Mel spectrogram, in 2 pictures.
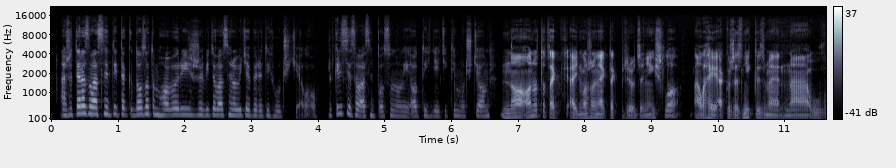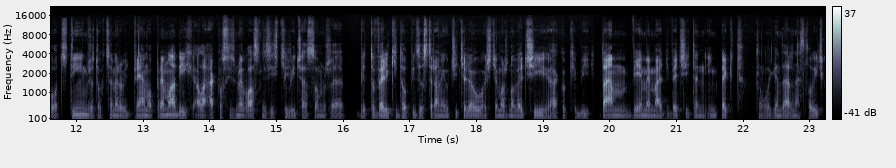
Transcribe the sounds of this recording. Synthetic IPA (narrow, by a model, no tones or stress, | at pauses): ʔaʒɛt̪ɛɾazʋlasɲɛt̪it̪aɡd̪ɔzɔt̪ɔmɦɔʋɔɾiːʒʒɛʋit̪̬ɔʋlasɲɛɾɔbiːcɛaɪpɾɛt̪iːɣut͡ʃi̥cɛ̰lɔ̰ʊʒɛkɛd̪istcɛsaʋlasɲɛpɔsunuliʔɔt̪ːiːɣɟɛciːk̚t̪iːmut͡ʃi̥cɛlɔmnɔʔɔnɔt̪ɔt̪aka̰jmɔʒnɔɲɛakt̪ak̚pɾiɾɔd͡zɛɲɛiʃlɔʔa̰lɛɦɛjʔa̰kɔʒɛzɲiklizmɛnauːʋɔt̪st̪iːmʒɛt̪ɔxt͡sɛmɛɾɔbic̚pɾɪamɔpɾɛmlad̪iːxa̰lɛ̰ʔa̰kɔsizmɛʋlasɲɛziscilit͡ʃasɔmʒɛjɛt̪ɔʋɛʎkiːd̪ɔpid̪zɔst̪ɾaniut͡ʃicɛʎɔʊɛ̰ʃcɛmɔʒnɔʋɛt͡ʃḭːa̰kɔkʰɛbit̪amʋɪɛmɛmaɟʋɛt͡ʃiːt̪ɛnḭmpɛkt̪t̪ɛnlɛɡɛnd̪aːɾnɛslˠɔʋit͡ʃk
